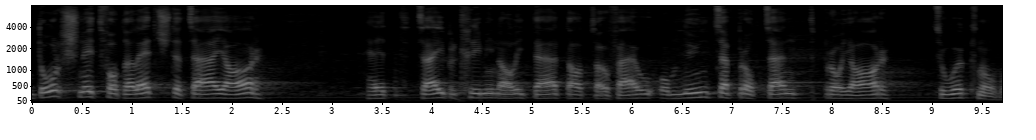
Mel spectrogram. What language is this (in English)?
Swiss German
